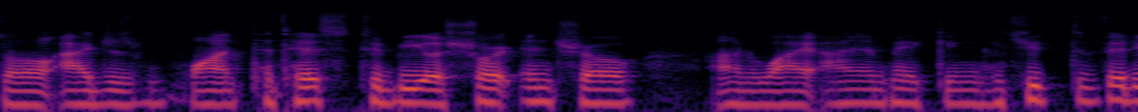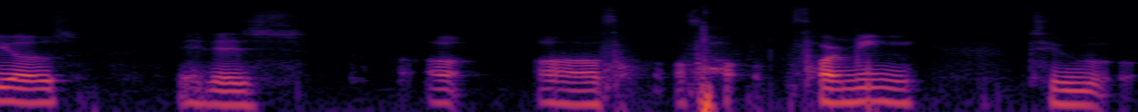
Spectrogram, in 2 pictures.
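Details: Male speaker with stuttering, working on it day by day, worse when uneasy, sometimes severe enough to stop making videos; stuttering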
